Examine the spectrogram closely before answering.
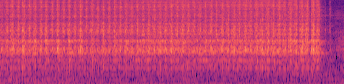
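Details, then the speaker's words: Woodturning a twice-turned bowl, scraping cut with bowl gouge on the shoulder: noise from hitting high spots settles into a steady even hiss with no chatter; smooth, even flush cut. "when that sound gets a little more consistent and smooth that means that we're getting a real nice even flush cut all the way around"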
